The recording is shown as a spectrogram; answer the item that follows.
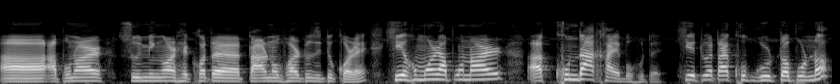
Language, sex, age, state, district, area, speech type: Assamese, male, 45-60, Assam, Golaghat, urban, spontaneous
